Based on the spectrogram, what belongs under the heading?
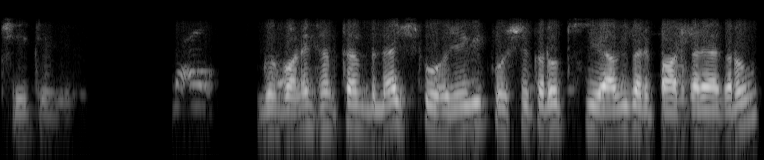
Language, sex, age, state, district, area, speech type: Punjabi, male, 30-45, Punjab, Firozpur, rural, conversation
